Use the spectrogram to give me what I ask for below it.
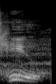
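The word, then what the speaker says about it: Hwang: no zero pardon me Steve Hugh HW NG pronounced Hugh we've heard a lot about him but that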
